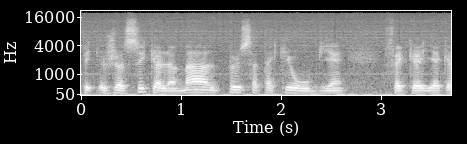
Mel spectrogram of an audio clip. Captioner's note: none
